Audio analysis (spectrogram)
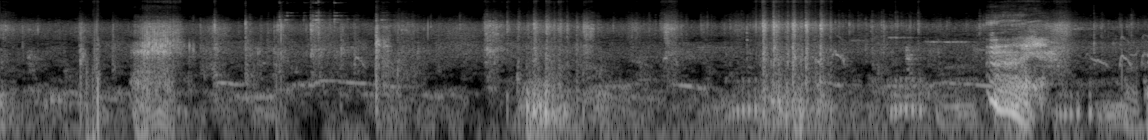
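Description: Soft pigeon coos sound repeatedly over a continuous chatter of other birds, with occasional wing flaps and a voice speaking intermittently nearby in a busy pigeon collection.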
